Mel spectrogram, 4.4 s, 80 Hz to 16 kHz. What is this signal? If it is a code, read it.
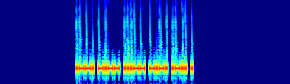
Morse code, heard as a keyed tone, about 53 wpm, 700 Hz. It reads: PY3CLE
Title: DXCC-100 Call Signs - 6 Characters - Repeated 2x - 50wpm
